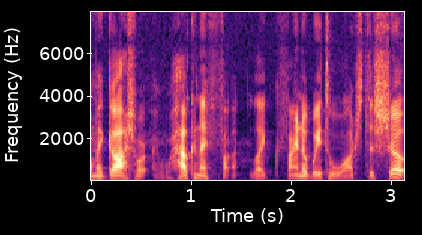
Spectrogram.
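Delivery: normal talking voice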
